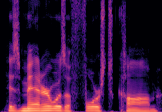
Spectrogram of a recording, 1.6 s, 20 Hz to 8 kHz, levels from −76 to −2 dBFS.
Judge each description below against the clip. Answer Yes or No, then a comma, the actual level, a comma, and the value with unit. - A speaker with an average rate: No, fast, 220 wpm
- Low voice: Yes, low, 130 Hz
